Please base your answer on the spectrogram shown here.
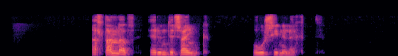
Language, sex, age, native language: Icelandic, male, 40-49, Icelandic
